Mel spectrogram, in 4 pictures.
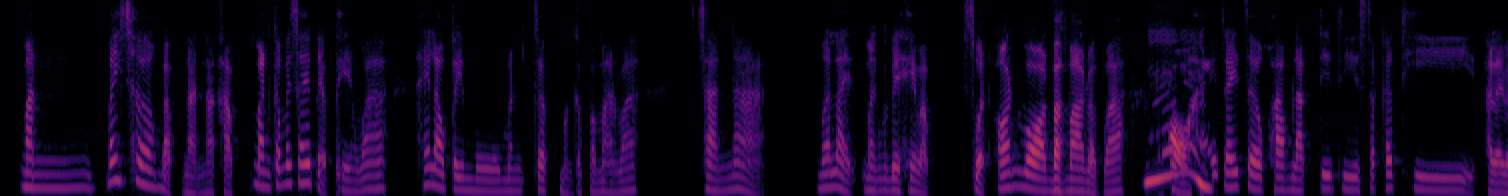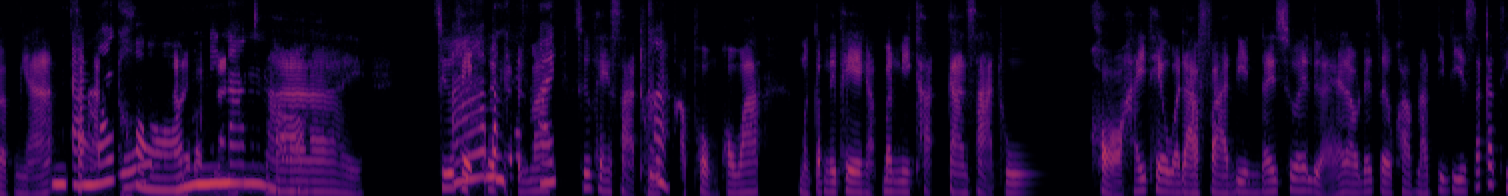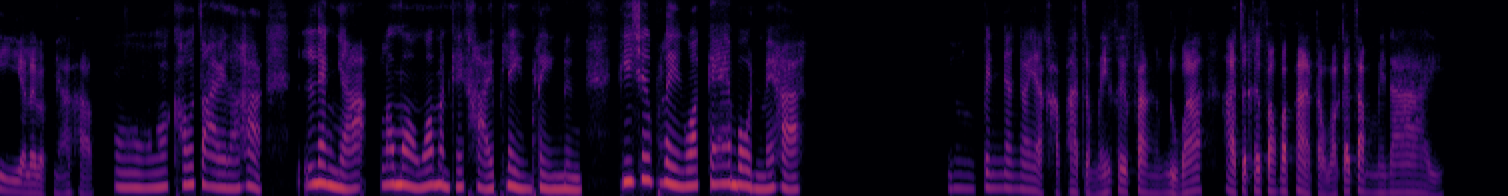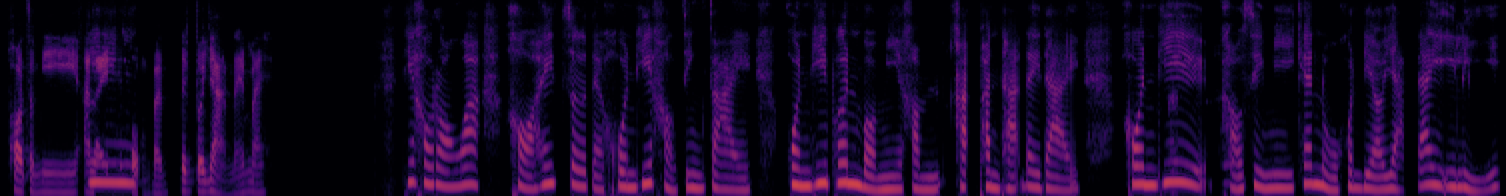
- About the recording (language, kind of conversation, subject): Thai, podcast, เพลงอะไรที่บอกความเป็นตัวคุณได้ดีที่สุด?
- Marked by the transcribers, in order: mechanical hum; distorted speech; static; tapping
